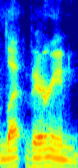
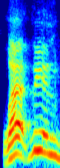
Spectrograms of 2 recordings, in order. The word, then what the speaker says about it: Latveria: We were watching something the other day that had Latverian goats. I don't remember that. It was Ernest Saves Christmas. Latvian goats. I'm like, it's pronounced Latveria. Latveria.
